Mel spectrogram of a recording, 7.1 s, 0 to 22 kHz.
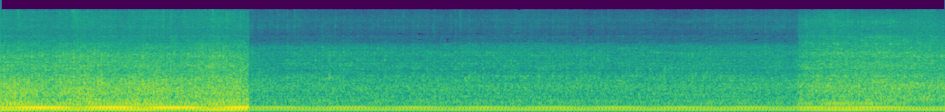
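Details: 1948 Lincoln SA-200 welder engine, long set aside unused and got running with very little work: a steady, low, even thrum with a smooth regular firing beat and no knocks or misses. Normal, clean idle.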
